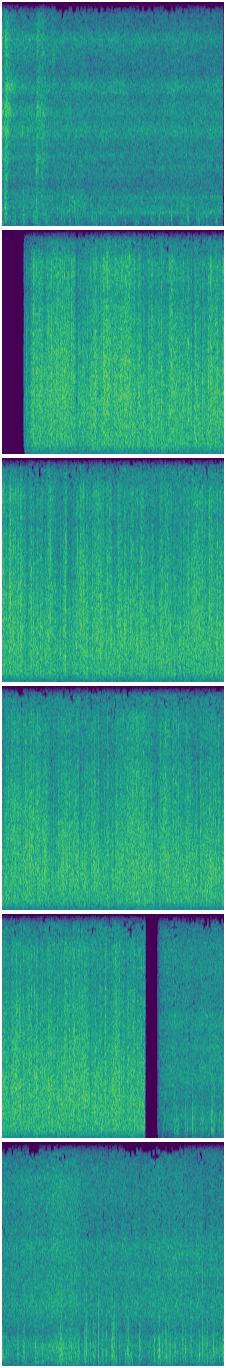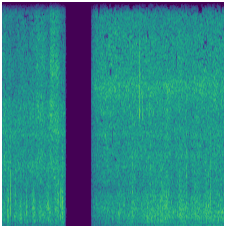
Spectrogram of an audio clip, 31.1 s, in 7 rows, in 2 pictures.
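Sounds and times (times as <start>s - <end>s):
electric train running noise: 28.5s - 31.0s.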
